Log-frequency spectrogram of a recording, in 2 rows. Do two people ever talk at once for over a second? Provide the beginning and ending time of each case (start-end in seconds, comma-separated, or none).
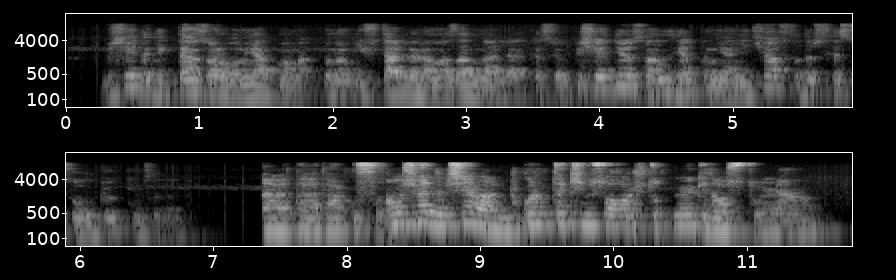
none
